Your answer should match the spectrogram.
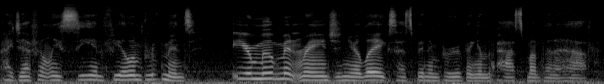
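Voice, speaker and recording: A woman playing a caring but firm doctor in an audio drama, speaking formally and gently. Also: fairly low pitch, a little fast, a little hiss or hum, close to an everyday voice.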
